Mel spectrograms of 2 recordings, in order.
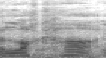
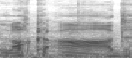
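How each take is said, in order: First: "Lockhart" with an H sound; mispronounced name. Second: "Lockard" without an H sound; corrected name. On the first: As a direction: say "Lockhart" as lock plus heart. Misreads name, then corrects it. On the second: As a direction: say "Lockard" as lock plus ard. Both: Real, not acted.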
